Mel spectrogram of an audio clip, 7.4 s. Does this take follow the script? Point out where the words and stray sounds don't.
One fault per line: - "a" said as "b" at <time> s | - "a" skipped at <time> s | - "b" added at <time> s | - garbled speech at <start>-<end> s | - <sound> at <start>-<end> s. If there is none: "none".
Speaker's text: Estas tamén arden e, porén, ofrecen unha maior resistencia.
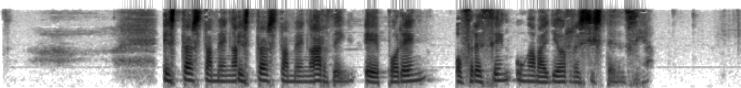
- "estas tamén" added at 2.4 s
